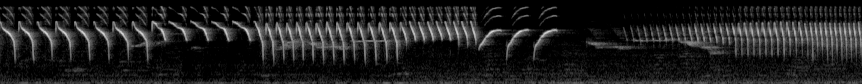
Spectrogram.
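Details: Lure canary song meant to prompt a less eager canary into long singing: rapid series of falling notes speeding into a dense roll, a few looped sweeps, then a soft buzzy trill building again.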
